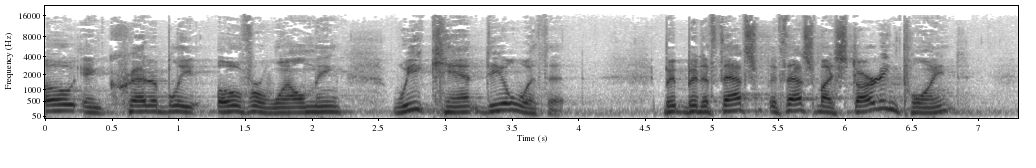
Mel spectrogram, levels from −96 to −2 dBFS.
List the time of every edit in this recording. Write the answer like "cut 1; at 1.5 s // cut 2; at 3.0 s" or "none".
none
